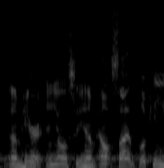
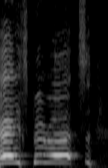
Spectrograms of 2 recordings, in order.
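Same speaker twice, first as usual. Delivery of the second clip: full-volume yell, very high-pitched; 26 dB louder than usual. Narrating a scene, voicing a distant man heard through a door, yelling. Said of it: "he's definitely probably like actually like yelling like".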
